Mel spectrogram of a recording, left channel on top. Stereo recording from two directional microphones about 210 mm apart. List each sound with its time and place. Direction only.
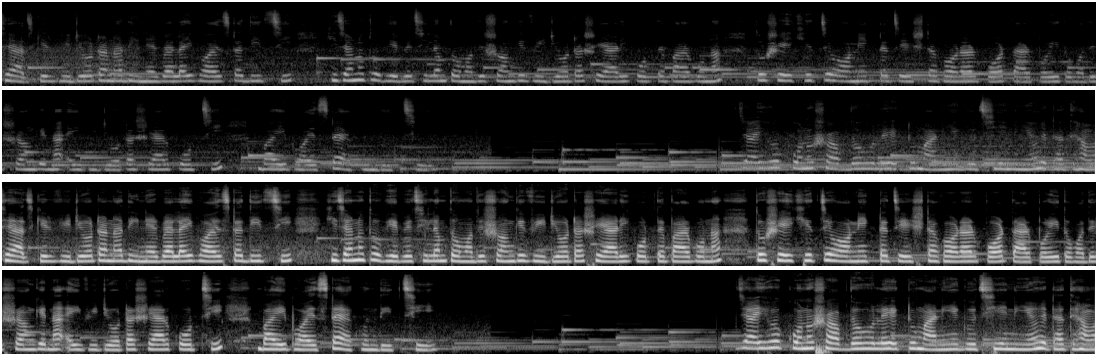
0.0 s a woman's voice: 45° right (ahead or behind)
18.3 s a woman's voice: 45° right (ahead or behind)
